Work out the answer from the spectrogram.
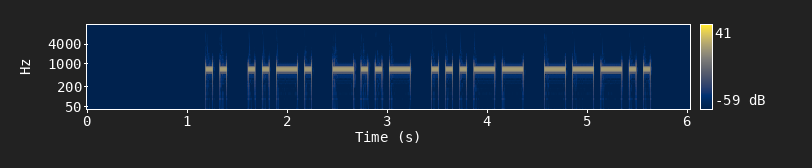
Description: Morse code, heard as a keyed tone, about 17 wpm, 700 Hz. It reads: IFX38
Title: Code Groups - 5 Letter:Numbers - 17wpm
